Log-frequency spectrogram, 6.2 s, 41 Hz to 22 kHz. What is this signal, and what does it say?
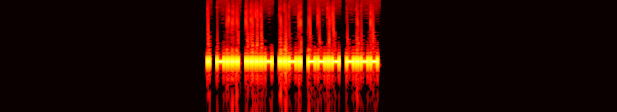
Morse code, heard as a keyed tone, about 52 wpm, 700 Hz. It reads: EB4FQY
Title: DXCC-100 Call Signs - 6 Characters - Repeated 3x - 50wpm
